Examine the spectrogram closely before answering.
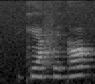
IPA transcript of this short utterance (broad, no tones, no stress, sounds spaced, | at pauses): kʲ a f e ɡ ʌ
